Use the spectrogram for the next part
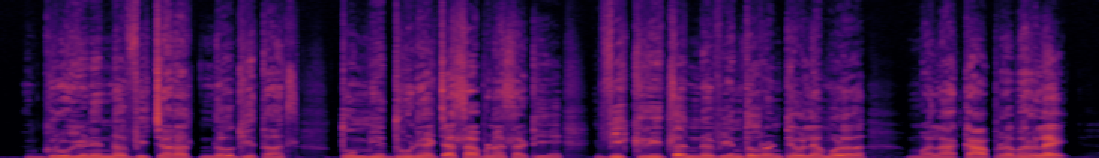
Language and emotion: Marathi, disgusted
